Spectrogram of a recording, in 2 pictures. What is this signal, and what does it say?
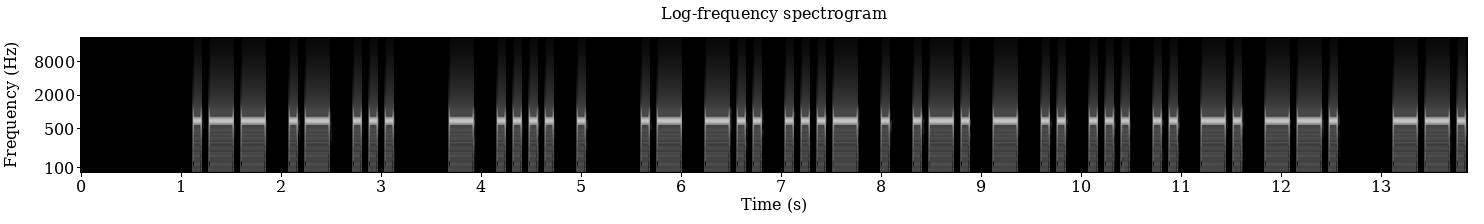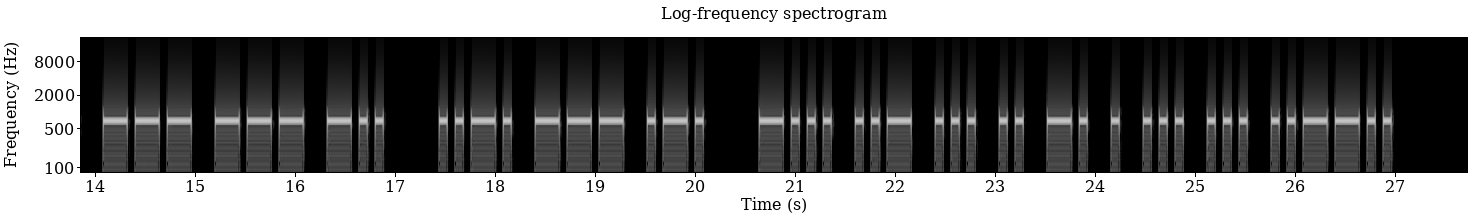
Morse code, heard as a keyed tone, about 15 wpm, 700 Hz. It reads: WAS THE ADVERTISING GOOD FOR BUSINESS?
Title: Sentences from Top 1000 Words - Review Part 6 - 15wpm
